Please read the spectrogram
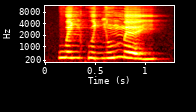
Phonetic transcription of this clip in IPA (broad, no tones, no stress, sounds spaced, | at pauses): w ɛ ɲ kʷ ɛ ɟ ũ m ɛ j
